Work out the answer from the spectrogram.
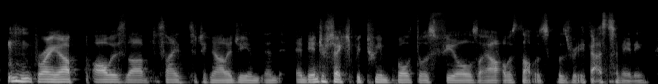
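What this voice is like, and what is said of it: Irish accent. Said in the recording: “for those of you who can't tell by my accent, I grew up in Ireland”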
